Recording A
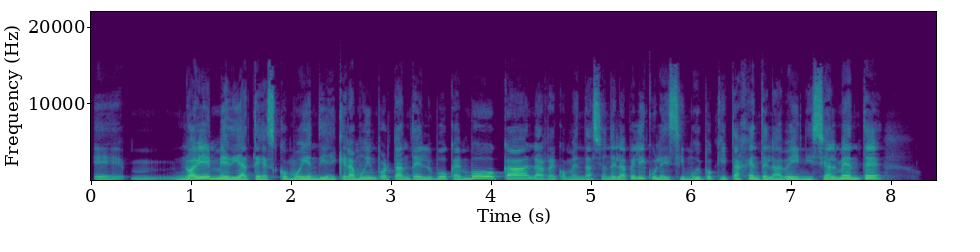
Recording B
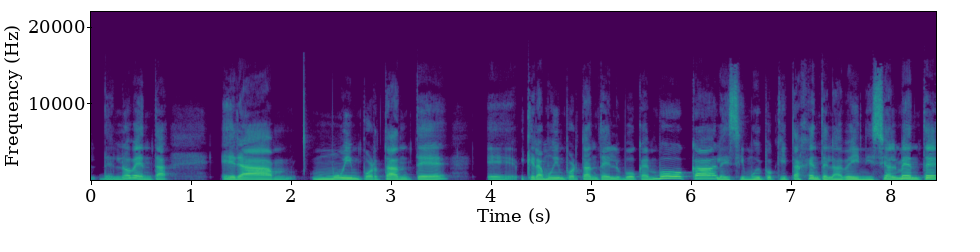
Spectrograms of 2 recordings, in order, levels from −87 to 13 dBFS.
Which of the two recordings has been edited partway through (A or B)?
B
